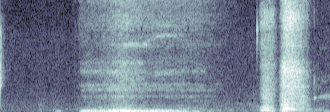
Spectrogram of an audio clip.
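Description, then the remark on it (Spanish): A voice imitates a tiny, hamster-like sneeze: a breathy snuffling inhale, then a quick pair of sharp little bursts. No one speaks. “es, un... estornudo de hámster. Chiquita nomás, sí.”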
